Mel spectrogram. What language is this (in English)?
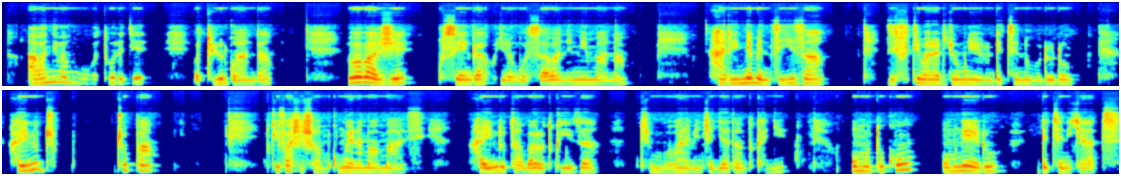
Kinyarwanda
